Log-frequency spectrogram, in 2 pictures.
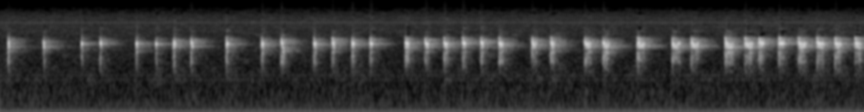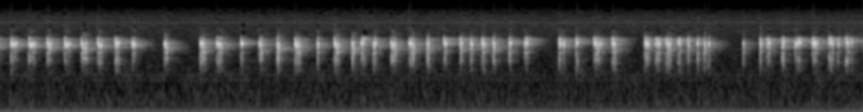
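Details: Big brown bat recorded at Ohio State University: an unbroken, fast stream of clicking pulses for thirteen seconds, about four a second and at times running together into a rapid rattling chatter.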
